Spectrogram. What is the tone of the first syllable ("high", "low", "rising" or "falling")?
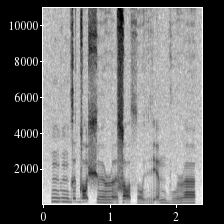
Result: high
